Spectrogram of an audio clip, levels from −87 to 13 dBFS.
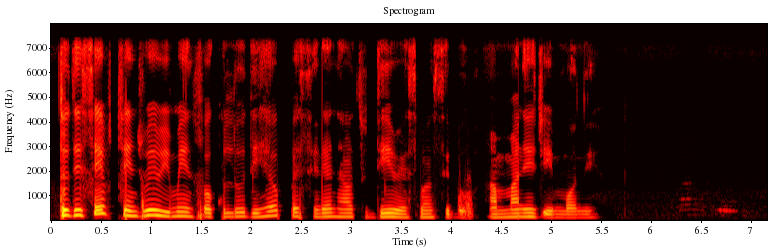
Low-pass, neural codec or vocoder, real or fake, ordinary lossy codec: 7.2 kHz; none; real; none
